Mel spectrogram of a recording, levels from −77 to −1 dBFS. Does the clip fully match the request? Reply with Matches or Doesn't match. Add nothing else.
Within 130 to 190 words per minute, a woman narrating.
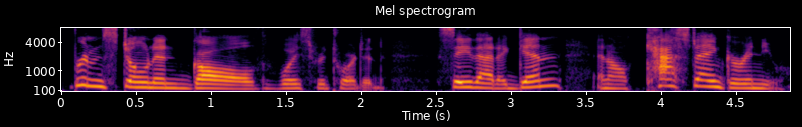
Matches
